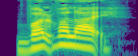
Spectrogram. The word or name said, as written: volverlej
